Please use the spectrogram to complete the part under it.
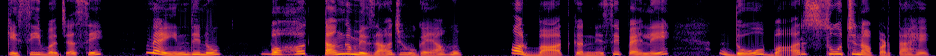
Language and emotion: Urdu, disgusted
